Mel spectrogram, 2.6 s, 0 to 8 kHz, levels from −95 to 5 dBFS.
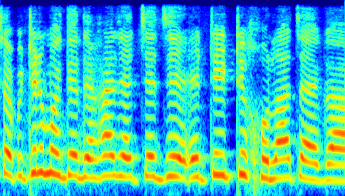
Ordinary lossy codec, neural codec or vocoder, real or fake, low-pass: none; codec, 16 kHz, 2 kbps, X-Codec, HuBERT features, trained on LibriSpeech; fake; 7.2 kHz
